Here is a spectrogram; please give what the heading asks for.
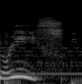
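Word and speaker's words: Rhys: Kind of fits because she's like a rat, so like Reese kind of has the same amount of like syllables and starts with an R, so it's a little fitting.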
